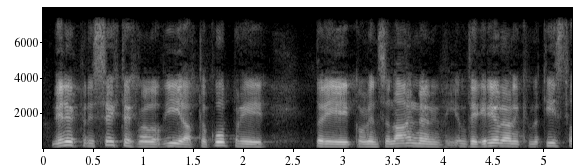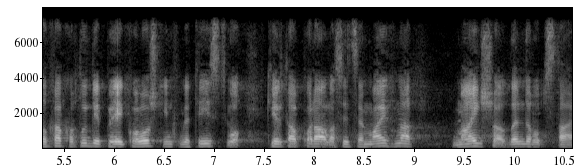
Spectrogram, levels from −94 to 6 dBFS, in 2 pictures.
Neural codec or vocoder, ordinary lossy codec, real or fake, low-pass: codec, 24 kHz, 0.9 kbps, WavTokenizer, medium music audio release; none; fake; 7.2 kHz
